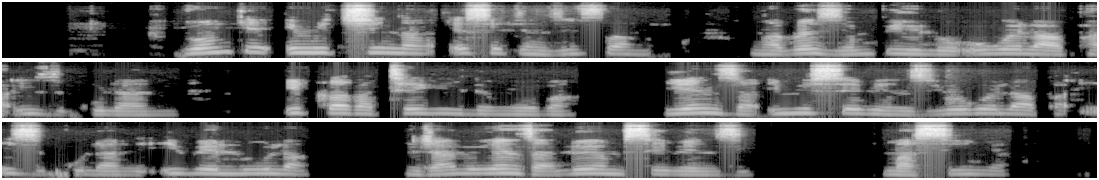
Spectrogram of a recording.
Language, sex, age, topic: North Ndebele, male, 36-49, health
